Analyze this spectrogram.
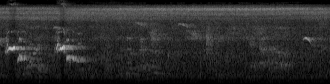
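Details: White-rumped shama singing: two loud, clear whistled phrases close together near the start, each with a lower trailing note, then a long quiet gap and one faint short note near the end over a steady background hiss.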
